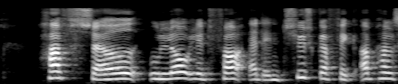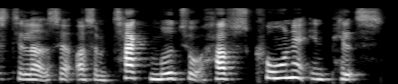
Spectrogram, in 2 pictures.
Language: Danish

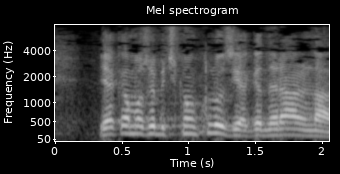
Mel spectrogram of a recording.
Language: Polish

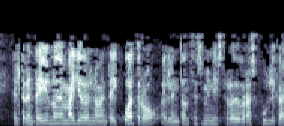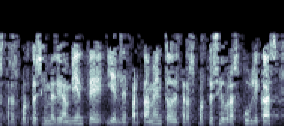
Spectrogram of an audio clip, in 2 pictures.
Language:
Spanish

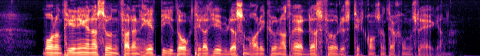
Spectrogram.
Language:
Swedish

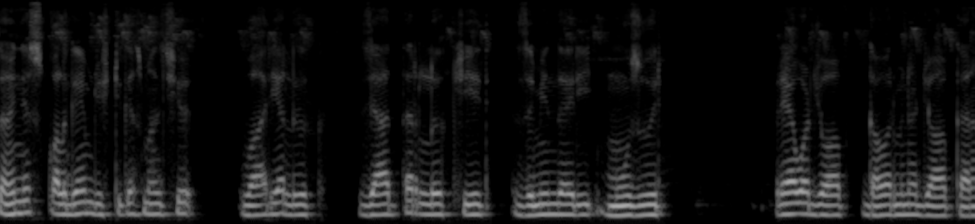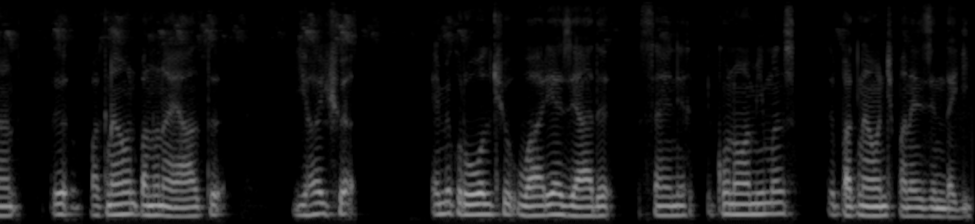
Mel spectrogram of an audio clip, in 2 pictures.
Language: Kashmiri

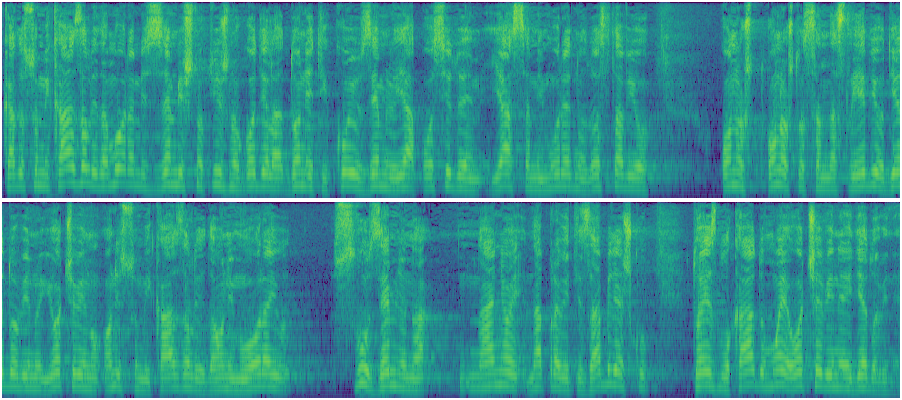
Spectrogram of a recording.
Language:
Croatian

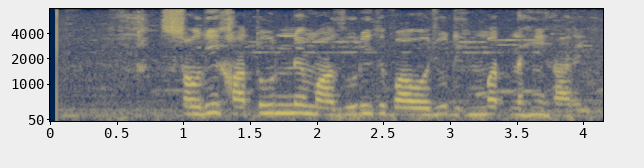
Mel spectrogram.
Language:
Urdu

